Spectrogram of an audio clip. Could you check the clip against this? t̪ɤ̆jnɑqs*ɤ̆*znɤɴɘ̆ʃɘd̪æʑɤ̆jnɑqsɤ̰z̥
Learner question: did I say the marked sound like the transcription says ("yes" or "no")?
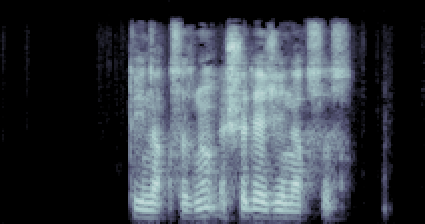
yes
